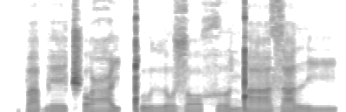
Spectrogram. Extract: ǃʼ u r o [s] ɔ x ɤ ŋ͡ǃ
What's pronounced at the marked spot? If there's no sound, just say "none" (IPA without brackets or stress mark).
z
